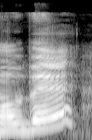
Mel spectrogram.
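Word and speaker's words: ح: শক্তভাবে উচ্চারণ করব এরপরে হা মুখ দিয়ে হালকা বাতাস বের করব হা এরপরে খ খ এই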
